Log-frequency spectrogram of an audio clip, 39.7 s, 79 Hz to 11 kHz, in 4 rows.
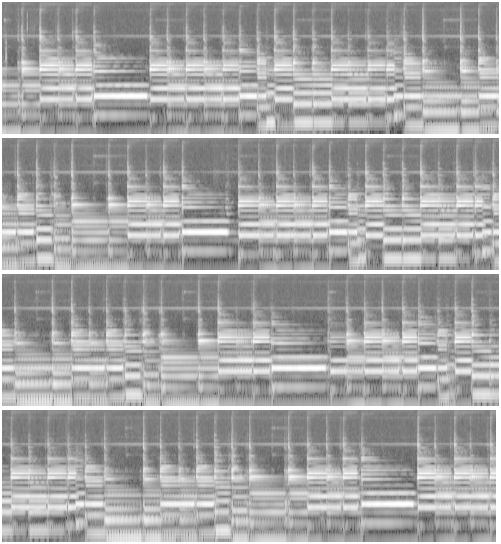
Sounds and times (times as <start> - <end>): Acoustic guitar: 0.0 - 39.7
Strum: 0.0 - 39.7.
